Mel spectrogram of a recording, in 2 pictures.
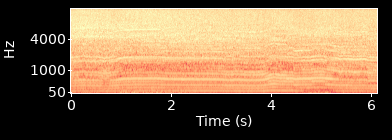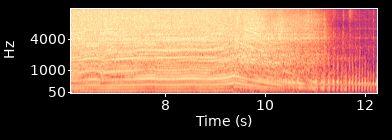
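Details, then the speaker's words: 44-year-old vintage Husqvarna L65 chainsaw, revived, cutting a big oak log: a steady, fairly low-revving howl with small dips under load, then winding down. Lower rpm than modern saws but lots of torque; running healthy. "this uh saw doesn't the rpms on this uh are not as fast as the current models of saws but it's got a lot of torque"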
